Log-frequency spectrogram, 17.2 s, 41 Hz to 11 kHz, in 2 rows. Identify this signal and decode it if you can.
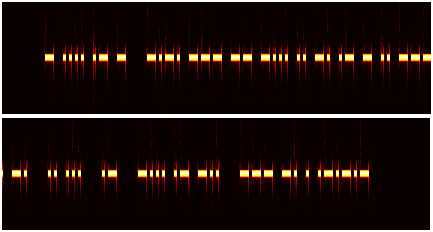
Morse code, heard as a keyed tone, about 20 wpm, 700 Hz. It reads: THAT COMBINATION IS A BAD ONE.
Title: Sentences from Top 1000 Words - Review Part 6 - 20wpm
